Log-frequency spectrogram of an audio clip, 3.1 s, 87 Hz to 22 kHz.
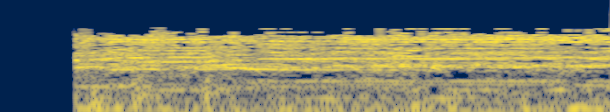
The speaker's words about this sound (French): Coup de klaxon, chant, cri de joie, la libération d'Ousmane Sonko et son numéro 2, Bassirou Diomaye Faye, a été accueillie dans une grande liesse. Plusieurs milliers de Sénégalais ont manifesté dans toutes les villes du pays, comme ici à Mbaou,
